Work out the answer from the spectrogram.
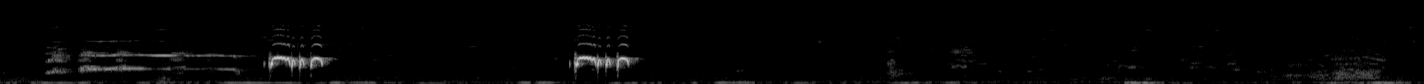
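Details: Local wild zebra dove with a strong voice, its song meant to draw other doves into singing. It opens with steady whistled tones from another bird, then two rolling coo bursts three seconds apart, and quieter scattered chirps later.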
